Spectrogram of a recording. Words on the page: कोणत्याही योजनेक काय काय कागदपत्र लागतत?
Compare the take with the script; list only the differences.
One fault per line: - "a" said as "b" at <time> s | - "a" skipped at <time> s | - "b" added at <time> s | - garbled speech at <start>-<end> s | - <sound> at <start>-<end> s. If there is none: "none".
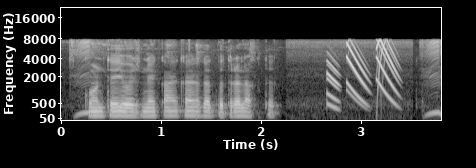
- chirp at 2.7-3.4 s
